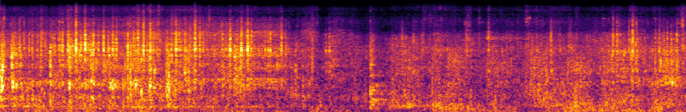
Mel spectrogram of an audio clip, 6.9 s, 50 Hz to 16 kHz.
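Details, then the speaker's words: 2020 Vitus Sommet CRS mountain bike, chest-mounted GoPro while riding Aston Hill bike park, before fix: irregular light clattering ticks over trail and wind noise from internally routed cables slapping in the frame; fixed by wrapping cables in split braided sleeving. "I don't know if you guys have noticed, but in my previous videos, the cables on my bike are extremely rattly and it drives me insane."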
